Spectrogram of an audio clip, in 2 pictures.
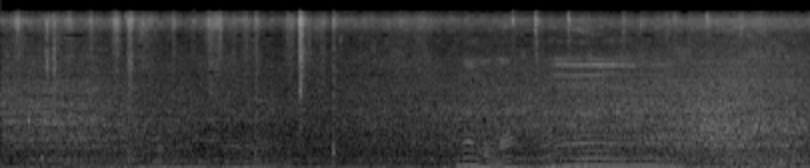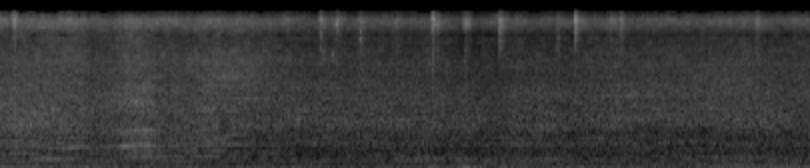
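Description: A dog laps and chews food from a metal bowl.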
